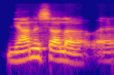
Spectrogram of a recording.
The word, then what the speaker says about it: Jnanashala: Most Indians, they're not able to pronounce because of the J that comes. They say Jnana, but you pronounce it rightly by saying Jnana Shala.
